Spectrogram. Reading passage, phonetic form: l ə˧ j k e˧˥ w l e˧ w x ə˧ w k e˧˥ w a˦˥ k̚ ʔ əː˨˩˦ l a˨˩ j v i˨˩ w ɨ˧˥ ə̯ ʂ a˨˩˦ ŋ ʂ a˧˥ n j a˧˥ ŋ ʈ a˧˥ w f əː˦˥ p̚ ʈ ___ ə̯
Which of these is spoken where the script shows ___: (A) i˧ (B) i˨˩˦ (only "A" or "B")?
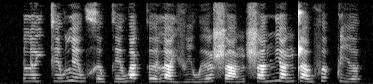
A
